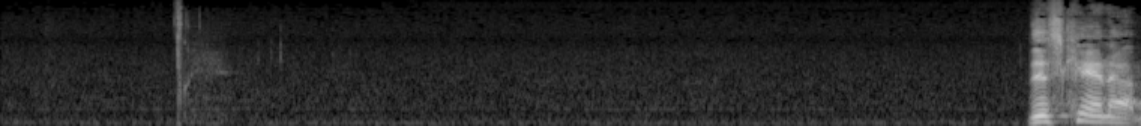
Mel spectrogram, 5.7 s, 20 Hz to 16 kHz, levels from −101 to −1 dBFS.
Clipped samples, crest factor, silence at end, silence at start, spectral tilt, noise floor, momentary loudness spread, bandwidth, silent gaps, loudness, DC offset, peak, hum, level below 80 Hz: under 0.1%; 28 dB; 0 s; 5.15 s; -2.5 dB/octave; -71 dBFS; 25 LU; 16 kHz; none; -27 LUFS; under 0.1%; -10 dBFS; none; -86 dBFS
